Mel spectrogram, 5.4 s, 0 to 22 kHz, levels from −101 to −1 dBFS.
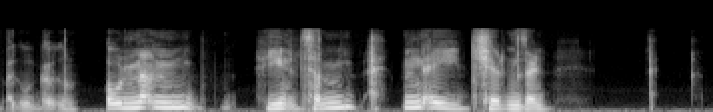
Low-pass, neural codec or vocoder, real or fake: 7.2 kHz; autoencoder, 22.05 kHz, a latent of 192 numbers a frame, VITS, trained on many speakers; fake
